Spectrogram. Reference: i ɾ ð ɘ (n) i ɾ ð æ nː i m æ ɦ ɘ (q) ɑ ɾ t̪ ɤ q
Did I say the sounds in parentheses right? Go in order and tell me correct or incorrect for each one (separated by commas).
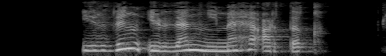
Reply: incorrect, incorrect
